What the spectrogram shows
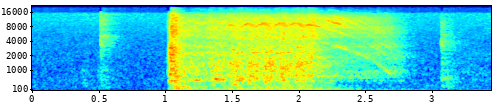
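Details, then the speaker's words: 1967 Chevelle LS-swap project, first start attempt, battery possibly weak: starter spins engine briskly under two seconds, no firing; cranks but won't start, no fuel system rigged yet. "she wants to go man let's get some fuel in all right we got to rig up a fuel system because uh we have no fuel"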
